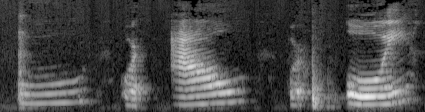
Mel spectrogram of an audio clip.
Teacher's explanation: Sounds like ooh. Really, if you say it real slow, it's two different vowel sounds that are kind of smooshed together. We count it as one sound. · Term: diphthong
